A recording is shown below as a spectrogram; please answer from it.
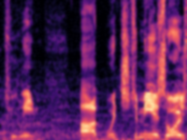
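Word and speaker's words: Thulin: It's T-H-U-L-I-N, but it's pronounced Tulin, which to me has always been the great portfolio company.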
